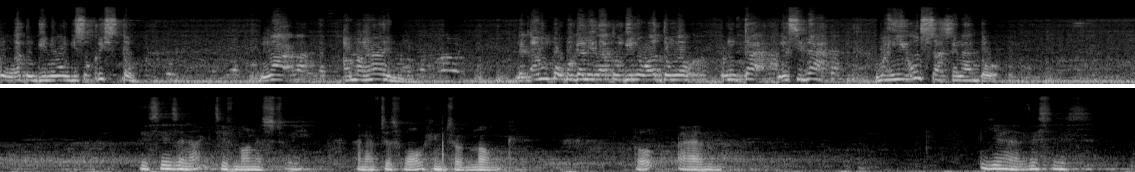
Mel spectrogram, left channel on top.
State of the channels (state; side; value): different; both; correlation 0.01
